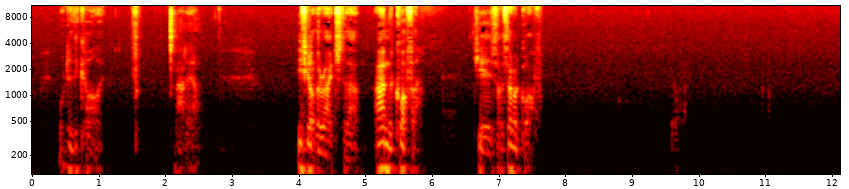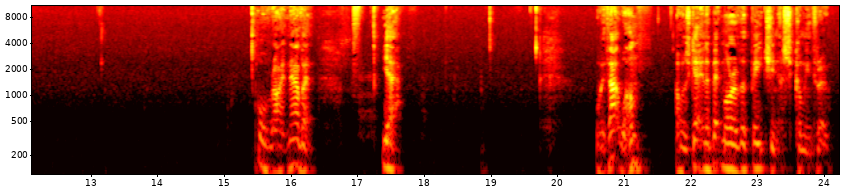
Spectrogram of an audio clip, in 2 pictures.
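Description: An elderly man talks calmly, close to a microphone.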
